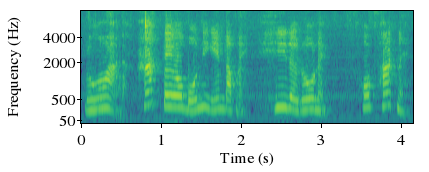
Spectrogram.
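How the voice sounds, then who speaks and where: A woman's voice: sits high, fairly quick, darkish tone. A woman chemistry teacher giving a recorded video lesson, patiently repeating each point and checking with her students.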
